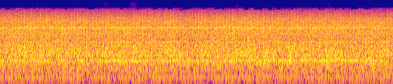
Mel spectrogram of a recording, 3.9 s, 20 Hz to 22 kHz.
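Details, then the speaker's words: VW T4 AAB diesel van, about 250 km after rebuild, warm idle about 775 rpm under full electrical load (lights, fan): steady even clatter, no misses or knocks; normal idle. "And when I put the load to the generator, it drops. So now we have a typical load. We have driving lights and a fan. And reading is now 775, so it drops a bit, but as far we are over 700 with the full load, it runs quite okay."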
